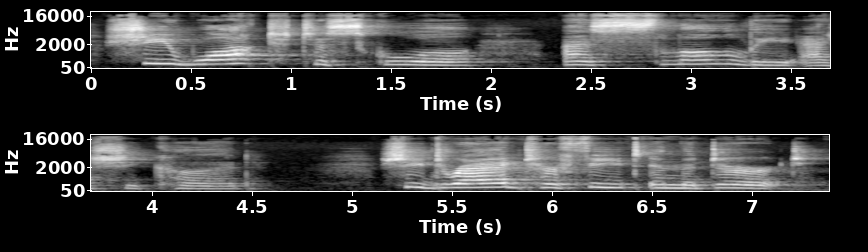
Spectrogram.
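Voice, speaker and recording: A woman reading a children's picture book aloud in an expressive, theatrical way, lingering on words. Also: fairly high pitch, extremely slow. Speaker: storytime reader.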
